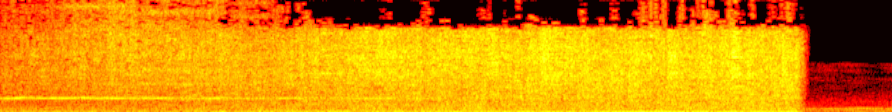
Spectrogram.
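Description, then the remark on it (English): A suspension bridge groans and tears apart in a loud, continuous, deep roar of rumbling and grinding that builds steadily, then cuts off abruptly near the end. No voices. “And then, with a deep, thunderous groan, the bridge tears itself in half.”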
